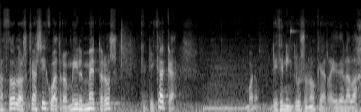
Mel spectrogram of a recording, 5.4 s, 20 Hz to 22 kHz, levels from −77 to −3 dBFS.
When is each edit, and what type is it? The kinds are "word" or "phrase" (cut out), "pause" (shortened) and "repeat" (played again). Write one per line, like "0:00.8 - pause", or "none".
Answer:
0:02.1 - phrase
